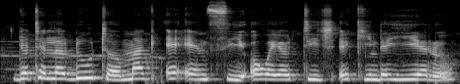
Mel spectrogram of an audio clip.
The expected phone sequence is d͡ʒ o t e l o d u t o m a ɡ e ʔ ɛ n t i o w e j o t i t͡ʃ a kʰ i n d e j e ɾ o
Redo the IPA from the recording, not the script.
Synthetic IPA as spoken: d͡ʒ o t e l o d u t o m a ɡ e ʔ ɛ n s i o w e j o t i t͡ʃ e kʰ i n d e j e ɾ o

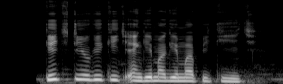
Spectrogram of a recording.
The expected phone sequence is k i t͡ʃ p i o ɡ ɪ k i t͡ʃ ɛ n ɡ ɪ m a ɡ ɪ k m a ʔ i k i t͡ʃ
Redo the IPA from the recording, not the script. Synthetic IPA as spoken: k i t͡ʃ t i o ɡ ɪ k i t͡ʃ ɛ ŋ ɡ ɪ m a ɡ ɪ m a p i k i t͡ʃ

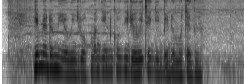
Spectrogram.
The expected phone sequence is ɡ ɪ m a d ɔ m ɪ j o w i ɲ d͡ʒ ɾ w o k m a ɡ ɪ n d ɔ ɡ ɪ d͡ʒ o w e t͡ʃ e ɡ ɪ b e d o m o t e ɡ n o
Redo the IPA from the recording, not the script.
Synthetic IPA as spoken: ɡ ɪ m ɛ d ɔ m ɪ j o w i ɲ d͡ʒ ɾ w o k m a ɡ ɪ n ɡ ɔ ɡ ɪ d͡ʒ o w e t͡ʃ e ɡ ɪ b e d o m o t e ɡ n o

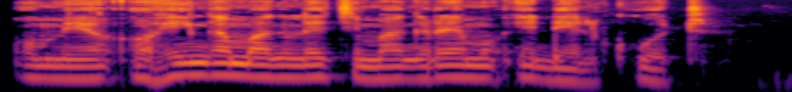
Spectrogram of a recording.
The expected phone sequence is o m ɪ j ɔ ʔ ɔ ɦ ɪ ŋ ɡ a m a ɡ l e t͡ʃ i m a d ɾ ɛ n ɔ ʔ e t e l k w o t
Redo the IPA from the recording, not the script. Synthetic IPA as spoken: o m ɪ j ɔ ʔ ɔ ɦ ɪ ŋ ɡ a m a ɡ l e t͡ʃ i m a ɡ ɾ ɛ m ɔ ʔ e d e l k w o t

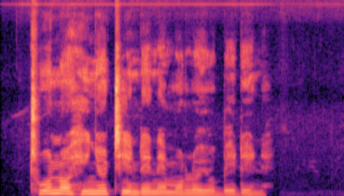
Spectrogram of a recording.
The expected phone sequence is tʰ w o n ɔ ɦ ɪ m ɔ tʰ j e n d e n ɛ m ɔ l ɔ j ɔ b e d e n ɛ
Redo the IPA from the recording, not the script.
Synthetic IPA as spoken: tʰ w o n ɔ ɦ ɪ ɲ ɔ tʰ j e n d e n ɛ m ɔ l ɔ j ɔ b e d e n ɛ

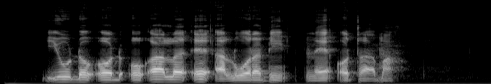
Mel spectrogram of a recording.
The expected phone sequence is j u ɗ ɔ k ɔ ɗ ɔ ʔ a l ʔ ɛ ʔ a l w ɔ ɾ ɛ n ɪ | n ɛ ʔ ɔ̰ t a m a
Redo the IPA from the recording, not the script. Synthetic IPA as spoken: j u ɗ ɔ ʔ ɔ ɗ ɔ ʔ a l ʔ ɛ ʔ a l w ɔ ɾ a n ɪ | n ɛ ʔ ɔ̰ t a m a

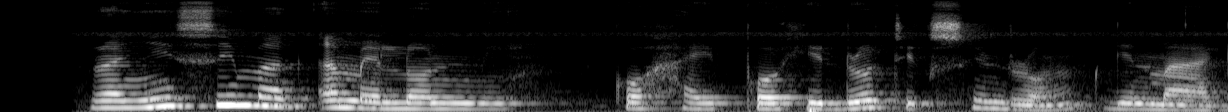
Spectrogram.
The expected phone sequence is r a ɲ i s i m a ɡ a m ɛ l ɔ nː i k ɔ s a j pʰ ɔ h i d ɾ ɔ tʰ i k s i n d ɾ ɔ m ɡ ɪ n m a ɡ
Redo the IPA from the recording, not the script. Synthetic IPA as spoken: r a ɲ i s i m a ɡ a m ɛ l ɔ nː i k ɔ h a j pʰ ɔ h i d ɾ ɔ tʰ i k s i n d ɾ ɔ m ɡ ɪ n m a ɡ

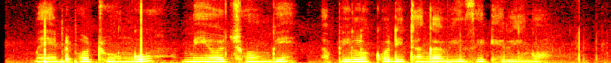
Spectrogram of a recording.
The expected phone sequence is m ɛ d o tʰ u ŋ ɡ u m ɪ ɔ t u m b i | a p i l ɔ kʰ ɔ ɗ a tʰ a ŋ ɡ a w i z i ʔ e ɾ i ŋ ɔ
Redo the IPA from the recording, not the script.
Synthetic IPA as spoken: m ɛ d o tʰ u ŋ ɡ u m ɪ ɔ t͡ʃ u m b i | a p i l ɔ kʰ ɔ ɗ i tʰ a ŋ ɡ a w i z i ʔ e ɾ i ŋ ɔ

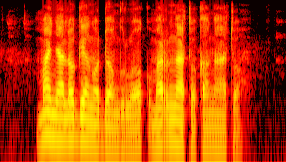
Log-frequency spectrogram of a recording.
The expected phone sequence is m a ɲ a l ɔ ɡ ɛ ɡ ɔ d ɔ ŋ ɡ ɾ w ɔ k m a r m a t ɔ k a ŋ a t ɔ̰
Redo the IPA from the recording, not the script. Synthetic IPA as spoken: m a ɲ a l ɔ ɡ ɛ ŋ ɔ d ɔ ŋ ɡ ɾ w ɔ k m a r ŋ a t ɔ k a ŋ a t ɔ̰

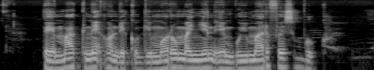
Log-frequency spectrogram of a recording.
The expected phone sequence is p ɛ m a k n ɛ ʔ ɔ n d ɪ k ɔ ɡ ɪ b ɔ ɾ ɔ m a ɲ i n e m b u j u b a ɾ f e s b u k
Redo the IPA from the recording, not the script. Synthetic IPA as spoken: p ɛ m a k n ɛ ʔ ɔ n d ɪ k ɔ ɡ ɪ m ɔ ɾ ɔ m a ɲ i n e m b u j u m a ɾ f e s b u k

